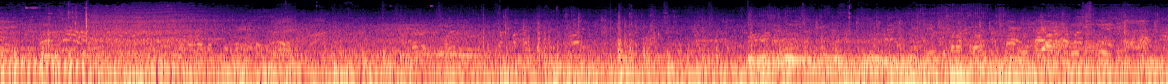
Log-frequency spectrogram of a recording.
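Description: A tour boat packed with passengers motors along at El Nido in the Philippines, its steady low engine drone running continuously under voices and chatter, with water and wind noise mixed in.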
